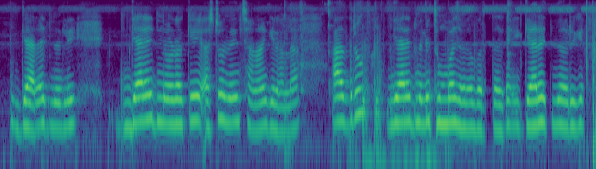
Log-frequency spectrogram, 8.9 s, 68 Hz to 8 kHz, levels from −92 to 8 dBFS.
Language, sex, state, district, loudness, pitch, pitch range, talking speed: Kannada, female, Karnataka, Raichur, -23 LUFS, 240 Hz, 225-255 Hz, 85 wpm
